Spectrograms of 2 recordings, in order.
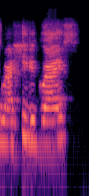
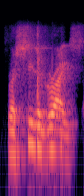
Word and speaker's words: Rashida Grice: Miss Harris, versus uh Rashitai Grace. Did I get the pronunciation correct? Grice? Definitely not, Your Honor. Good morning, my name is Rashida Grice. Rashida Grice.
